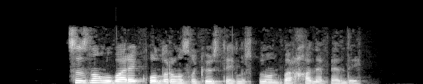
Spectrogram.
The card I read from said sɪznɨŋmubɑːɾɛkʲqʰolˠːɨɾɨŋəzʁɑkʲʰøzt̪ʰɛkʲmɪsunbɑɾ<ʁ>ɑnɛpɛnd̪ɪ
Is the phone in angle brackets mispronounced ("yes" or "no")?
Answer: yes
